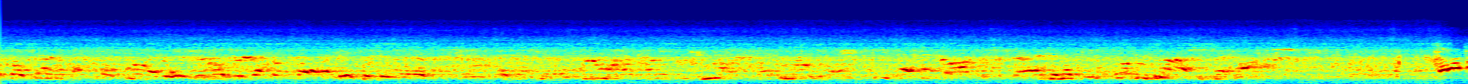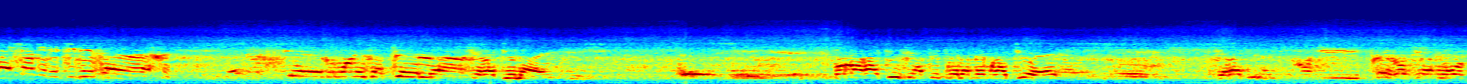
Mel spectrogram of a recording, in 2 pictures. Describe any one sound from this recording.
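A man talks through a crackly radio loudspeaker.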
